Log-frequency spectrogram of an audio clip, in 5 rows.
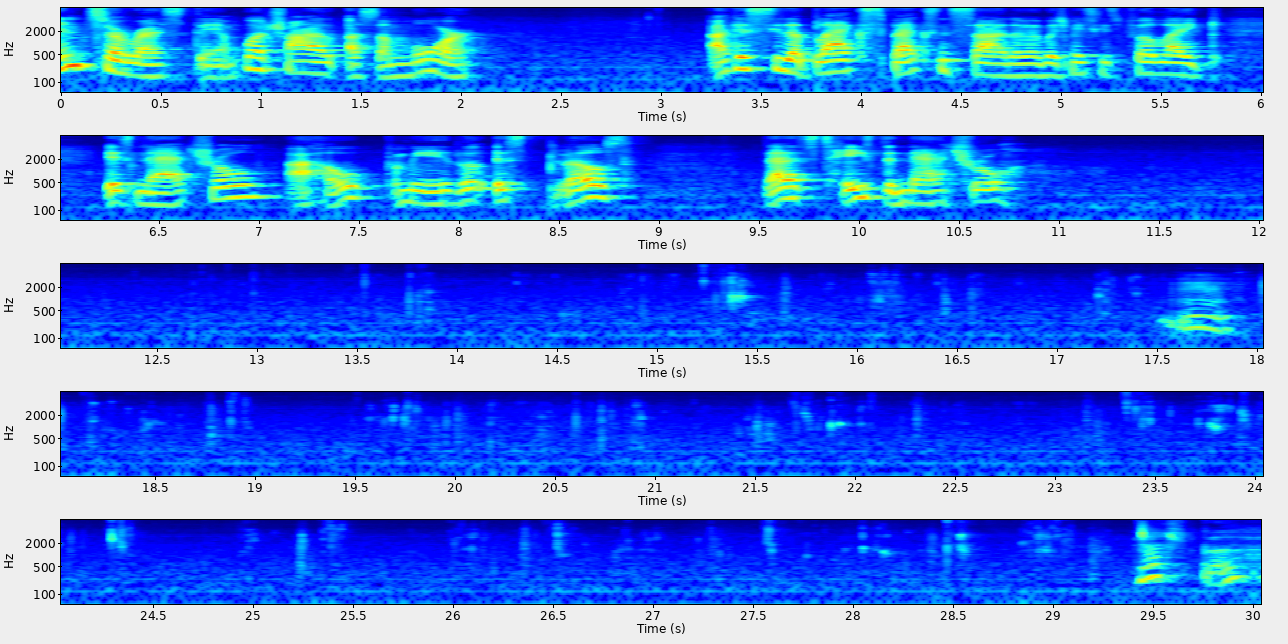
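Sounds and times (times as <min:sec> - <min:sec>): chewing honeycomb mouth sounds: 0:12.6 - 0:29.8
person humming: 0:17.6 - 0:18.0.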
